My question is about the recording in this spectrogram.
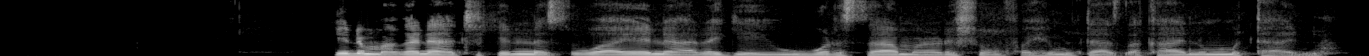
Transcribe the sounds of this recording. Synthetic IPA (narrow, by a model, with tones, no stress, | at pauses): jɪ˦nmɐ˨ɡɐ˦naː˨t͡ʃɪ˦kʲɪ˦nːɐ˨sʼʊ˦waː˦jɐ˦naː˨ɽɐ˦ɡʲe˨juː˦wɐ˦rsaː˦mɐ˨rɽɐ˦ʃɪ˨mɸɐ˨hɪ˦mtaː˨sʼɐ̰˨kaː˦nɪ˦mːʊ˦taː˨nḛː˦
